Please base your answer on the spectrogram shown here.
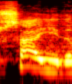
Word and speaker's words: saída: Exemplo, saída. Vamos separar? Sa, i, da. Olha só. Separou. É o hiato de i. O i sozinho na sílaba, ele é a sílaba tônica. Então ele recebe acento.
